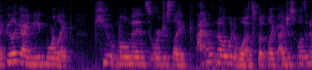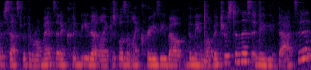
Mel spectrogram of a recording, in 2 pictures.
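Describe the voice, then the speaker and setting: A woman speaks at a very fast pace with hardly any pauses, using a fairly high pitch and ordinary pitch variation. Noticeable background noise and audible room echo surround her. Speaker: booktuber. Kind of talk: casual vlog chat. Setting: at home.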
